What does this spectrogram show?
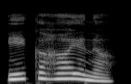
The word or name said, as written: ಏಕಹಾಯನಿ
